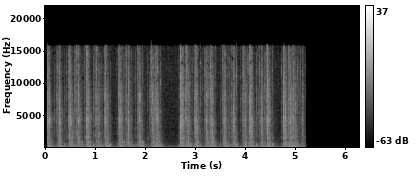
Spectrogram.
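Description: Typewriter sound effect: a rapid run of key strikes clacking several times a second, with a brief pause near the middle. It cuts off about five seconds in.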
